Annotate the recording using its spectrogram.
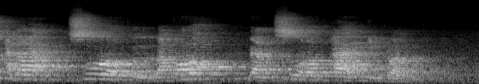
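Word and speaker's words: آل عمران: Yang dimaksud adalah suratul Baqarah dan surat Ali Imran. Ali Imran ya, bukan Al-Imran, saya salah bacanya. Ali Imran.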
